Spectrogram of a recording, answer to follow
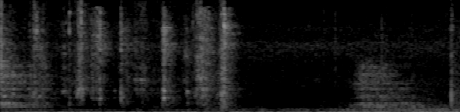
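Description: Faint light ticks and rustles of paper banknotes being thumbed through and plastic binder envelopes being handled, mostly in the first second.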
